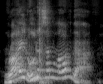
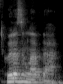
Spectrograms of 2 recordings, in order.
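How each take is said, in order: First: Much higher, drawn-out delighted question; gushing. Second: Said in the usual way. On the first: Real, not acted. Streamer gushing to chat, high and delighted. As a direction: swoon over it.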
